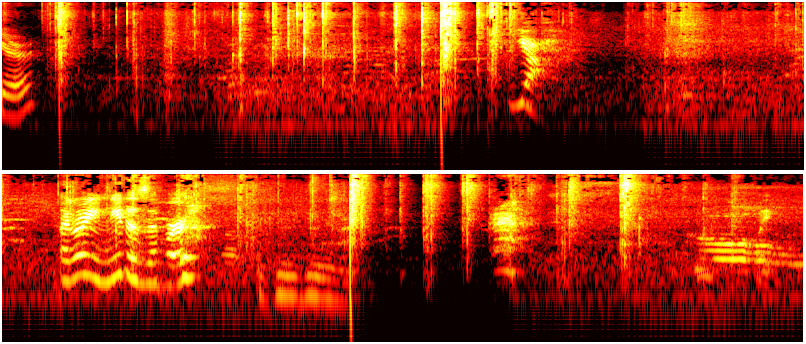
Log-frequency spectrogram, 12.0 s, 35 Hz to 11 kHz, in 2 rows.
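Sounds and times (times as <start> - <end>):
packaging crackling and clicking: 0.3 - 3.9.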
